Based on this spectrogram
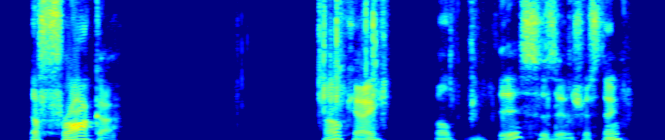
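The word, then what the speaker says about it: Frok: How do you pronounce it? Frocka.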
